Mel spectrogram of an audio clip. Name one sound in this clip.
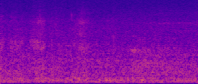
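A knife slices through a lemon.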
